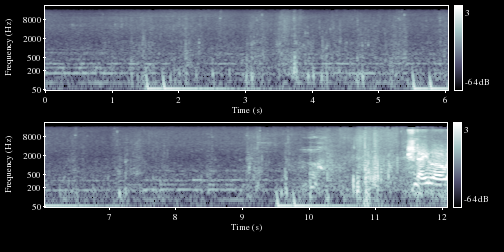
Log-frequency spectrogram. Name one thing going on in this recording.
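Footsteps rustle softly through tall ferns and grass.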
